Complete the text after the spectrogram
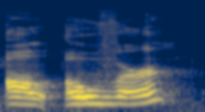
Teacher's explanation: So, I could say all over and then kind of like stop my breath in between, but all over makes it smoother. Makes it sound like it's one word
